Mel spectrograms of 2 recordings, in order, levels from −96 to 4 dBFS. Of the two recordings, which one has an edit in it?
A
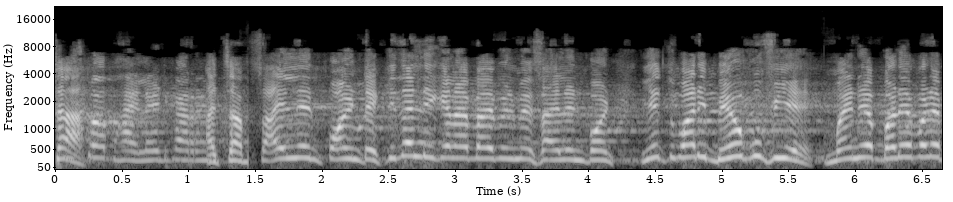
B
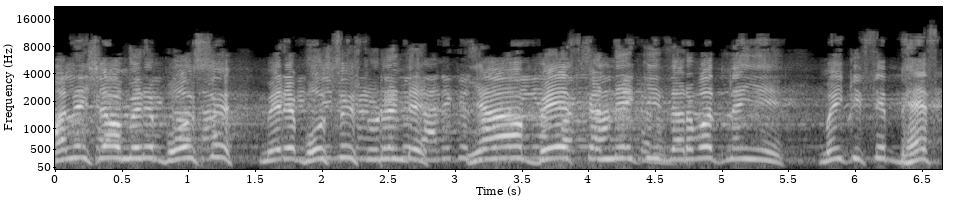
A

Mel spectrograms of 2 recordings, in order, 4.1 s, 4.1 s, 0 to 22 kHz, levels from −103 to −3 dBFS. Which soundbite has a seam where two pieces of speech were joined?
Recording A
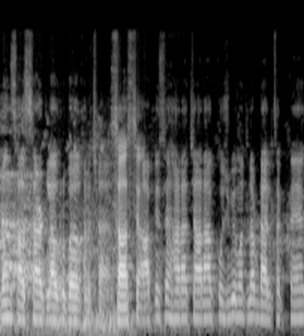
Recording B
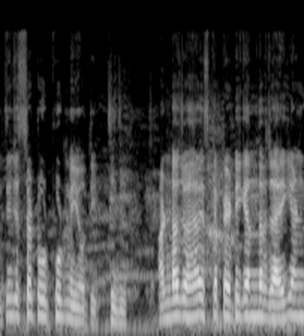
A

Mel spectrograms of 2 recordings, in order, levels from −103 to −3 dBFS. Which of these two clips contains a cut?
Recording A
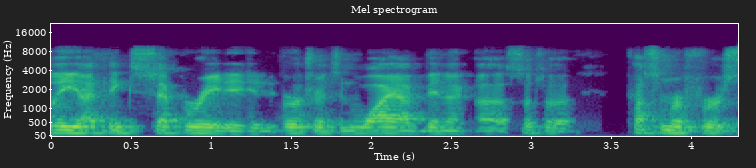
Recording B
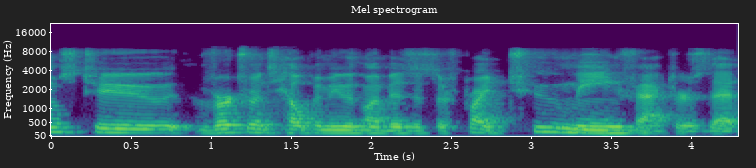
A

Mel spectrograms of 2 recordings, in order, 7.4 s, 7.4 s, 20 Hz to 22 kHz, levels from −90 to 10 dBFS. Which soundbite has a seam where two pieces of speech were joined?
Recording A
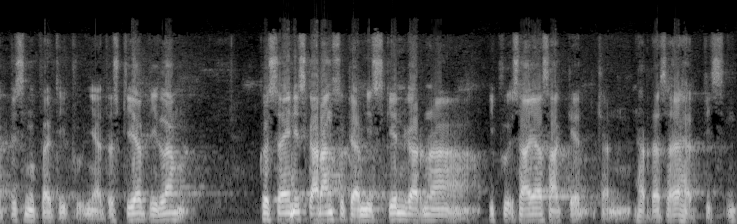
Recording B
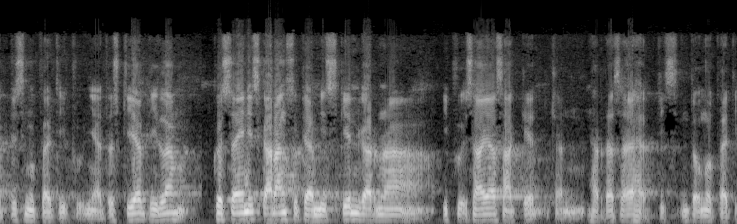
B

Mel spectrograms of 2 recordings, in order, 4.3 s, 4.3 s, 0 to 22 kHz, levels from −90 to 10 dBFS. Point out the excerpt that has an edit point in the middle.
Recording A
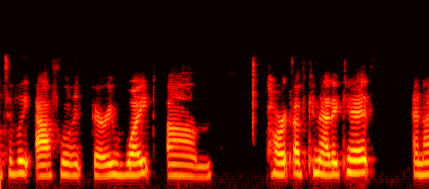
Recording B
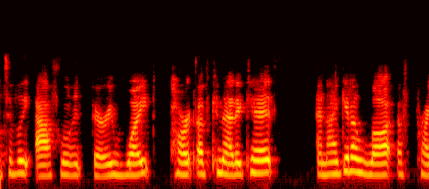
B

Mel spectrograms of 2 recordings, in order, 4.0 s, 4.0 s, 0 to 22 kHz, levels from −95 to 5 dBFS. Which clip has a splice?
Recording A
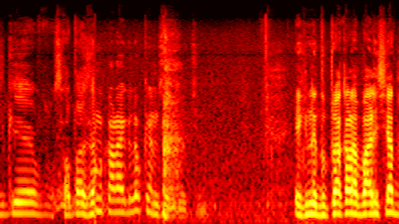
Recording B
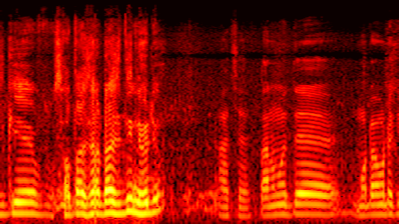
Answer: A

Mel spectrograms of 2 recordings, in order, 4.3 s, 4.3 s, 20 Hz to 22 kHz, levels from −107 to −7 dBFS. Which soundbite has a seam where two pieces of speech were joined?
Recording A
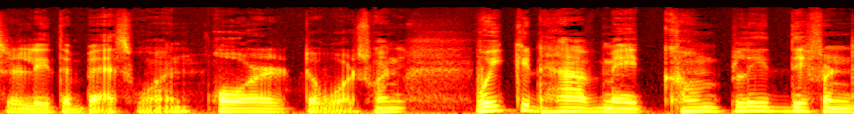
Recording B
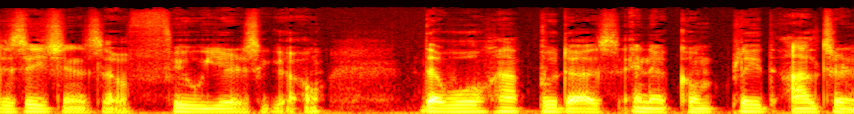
A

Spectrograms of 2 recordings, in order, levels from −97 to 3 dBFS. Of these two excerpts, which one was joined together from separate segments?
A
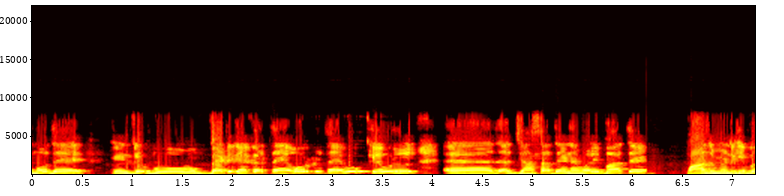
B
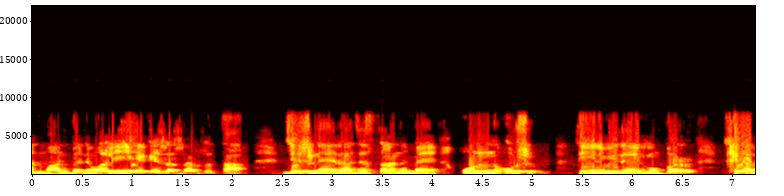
A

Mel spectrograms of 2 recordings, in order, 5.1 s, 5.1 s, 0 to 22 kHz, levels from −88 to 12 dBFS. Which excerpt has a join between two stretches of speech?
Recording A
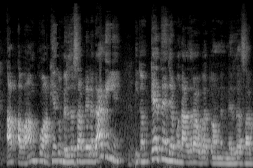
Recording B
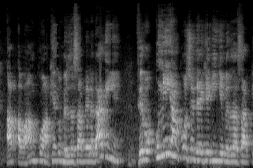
A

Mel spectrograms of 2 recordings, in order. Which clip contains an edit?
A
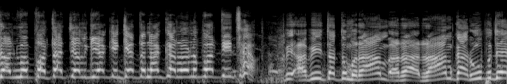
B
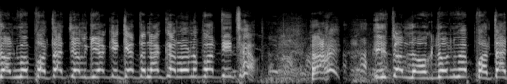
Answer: A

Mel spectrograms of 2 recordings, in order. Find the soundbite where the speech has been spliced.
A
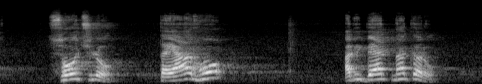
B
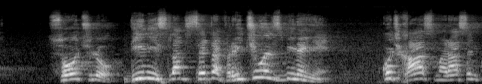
B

